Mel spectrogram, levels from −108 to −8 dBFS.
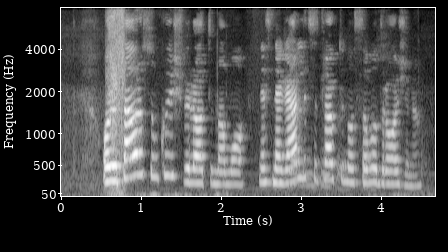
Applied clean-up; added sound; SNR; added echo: none; Tearing; 15 dB; none.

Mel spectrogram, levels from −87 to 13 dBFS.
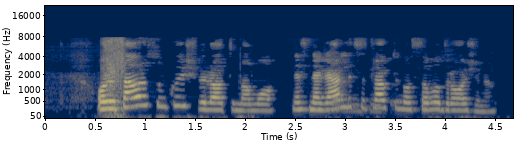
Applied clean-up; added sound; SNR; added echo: classical method spectral subtraction.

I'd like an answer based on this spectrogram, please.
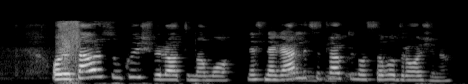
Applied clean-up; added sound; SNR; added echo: classical method Wiener filter.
